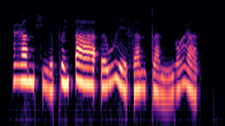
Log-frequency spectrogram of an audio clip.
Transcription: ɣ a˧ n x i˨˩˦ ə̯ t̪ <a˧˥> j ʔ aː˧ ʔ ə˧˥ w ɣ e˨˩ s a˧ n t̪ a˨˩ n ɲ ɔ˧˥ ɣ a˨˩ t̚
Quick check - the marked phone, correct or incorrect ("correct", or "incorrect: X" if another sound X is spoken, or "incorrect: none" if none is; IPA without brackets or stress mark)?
incorrect: ə˧˥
